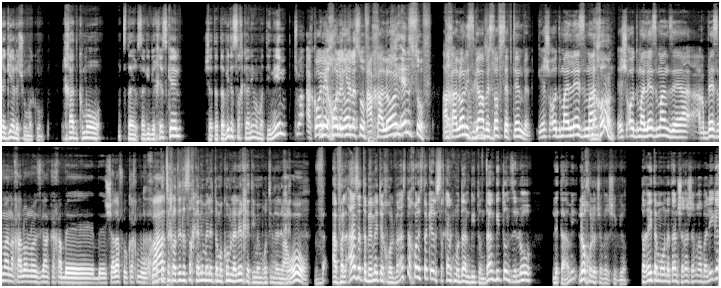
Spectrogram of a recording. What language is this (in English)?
Hebrew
